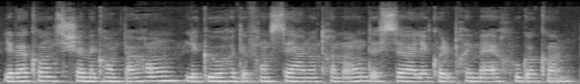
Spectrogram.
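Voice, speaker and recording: Woman, testimonial; flat warm tone, echoey room, light hiss. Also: medium pitch, moderate pace. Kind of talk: personal testimony. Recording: roomy with faint noise.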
